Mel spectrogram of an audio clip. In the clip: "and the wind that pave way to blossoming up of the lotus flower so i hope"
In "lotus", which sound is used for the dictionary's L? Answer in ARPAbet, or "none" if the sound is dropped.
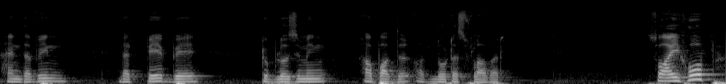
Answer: L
